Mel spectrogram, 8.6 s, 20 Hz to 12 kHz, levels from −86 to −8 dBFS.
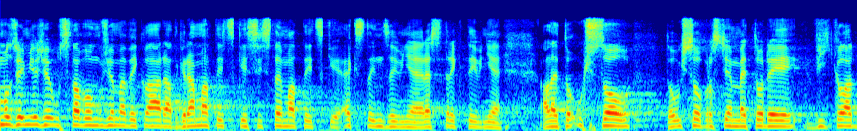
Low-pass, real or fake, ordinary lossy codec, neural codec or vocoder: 7.2 kHz; real; Opus, 64 kbps; none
